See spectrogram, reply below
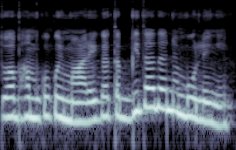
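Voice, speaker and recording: A woman's voice: a little high, brisk, dark tone, lightly acted. A woman voicing a small, timid village boy who speaks fearfully.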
